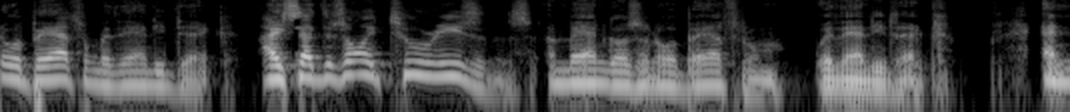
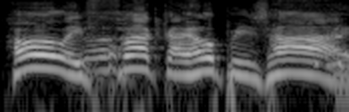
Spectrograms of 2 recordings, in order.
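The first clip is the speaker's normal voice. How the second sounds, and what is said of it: Imitates another person's voice. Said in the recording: “great impression of Norm”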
